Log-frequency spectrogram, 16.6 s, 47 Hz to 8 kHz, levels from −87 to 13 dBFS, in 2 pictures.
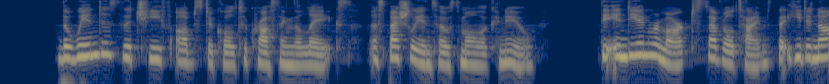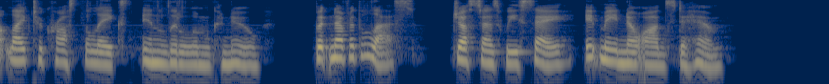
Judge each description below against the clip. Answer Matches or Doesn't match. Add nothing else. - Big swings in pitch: Matches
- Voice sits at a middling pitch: Matches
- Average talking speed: Matches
